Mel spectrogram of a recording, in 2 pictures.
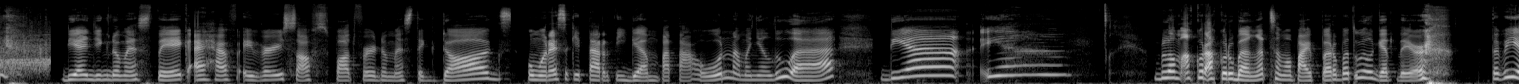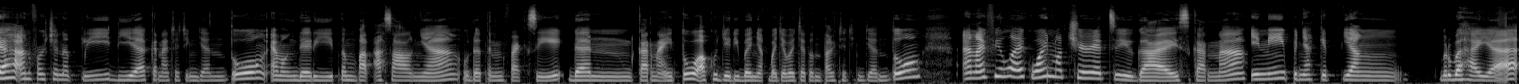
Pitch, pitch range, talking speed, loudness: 210 Hz, 190-255 Hz, 135 wpm, -23 LUFS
